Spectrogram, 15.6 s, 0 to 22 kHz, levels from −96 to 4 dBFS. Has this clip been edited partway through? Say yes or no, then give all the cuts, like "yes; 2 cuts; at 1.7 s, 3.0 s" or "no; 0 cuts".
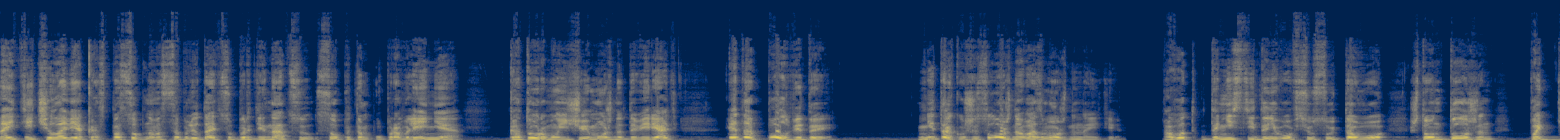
no; 0 cuts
